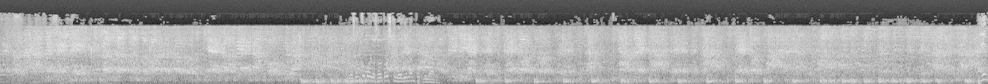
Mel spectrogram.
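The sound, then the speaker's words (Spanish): A huge stadium crowd of Atlético Nacional football fans chants in unison, a loud, continuous wall of massed singing voices with a rougher, roaring swell partway through. “A ver, ¿qué más, ¿qué más podemos escuchar ahí de lo que cantan los hinchas de Nacional?”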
